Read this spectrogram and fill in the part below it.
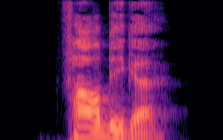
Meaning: female equivalent of Farbiger: female colored person
- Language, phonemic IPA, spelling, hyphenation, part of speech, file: German, /ˈfaʁ.bɪ.ɡə/, Farbige, Far‧bi‧ge, noun, De-Farbige.ogg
